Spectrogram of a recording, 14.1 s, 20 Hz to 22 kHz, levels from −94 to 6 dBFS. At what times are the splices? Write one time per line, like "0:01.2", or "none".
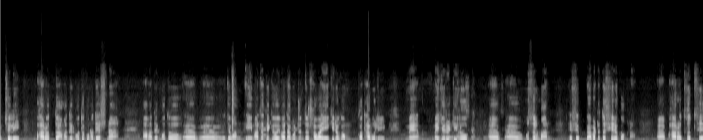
none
